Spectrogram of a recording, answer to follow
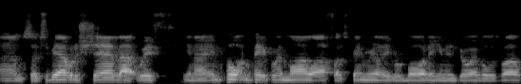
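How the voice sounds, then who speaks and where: This man has an Australian accent and a fairly low pitch. He talks very fast in a monotone, flat intonation. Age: 30s. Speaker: debut author. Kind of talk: interview.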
